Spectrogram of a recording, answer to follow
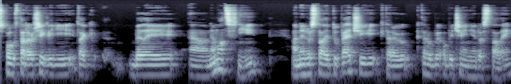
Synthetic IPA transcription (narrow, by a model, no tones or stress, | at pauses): spowst̪adalʃiːxlɪɟiːt̪akbɪlɪ | nɛmot͡sɲi | ʔanɛdo̞st̪alɪt̪upɛːt͡ʃɪkt̪ɛɾowkt̪ɛɾowbɪʔo̞bɪt͡ʃɛjɲɛdo̞st̪alɪ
